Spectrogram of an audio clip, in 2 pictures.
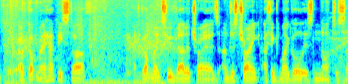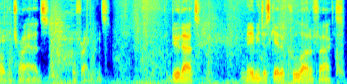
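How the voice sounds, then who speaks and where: Laid-back lower-voiced male game streamer. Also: measured pace, gravelly, noisy background. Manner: laid-back, says bro and dude, talks to chat. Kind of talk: casual live gaming chat. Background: game music.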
